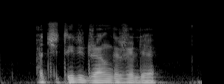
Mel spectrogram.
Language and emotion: Russian, neutral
